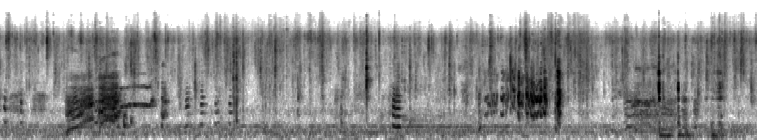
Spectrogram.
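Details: Chickens eating, with many quick dry tapping pecks at an irregular, rapid pace. A few soft clucking murmurs rise briefly near the start and again later over a quiet background.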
